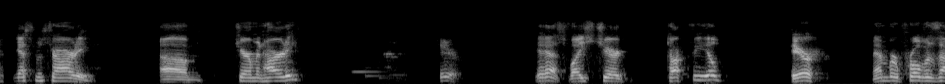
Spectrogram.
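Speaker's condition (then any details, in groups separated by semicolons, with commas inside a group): No condition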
